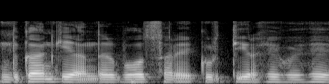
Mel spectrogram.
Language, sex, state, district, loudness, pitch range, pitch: Hindi, male, Arunachal Pradesh, Papum Pare, -16 LUFS, 115-120 Hz, 115 Hz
